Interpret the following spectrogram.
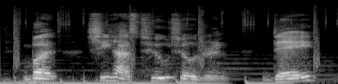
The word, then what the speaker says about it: Dei: Day, which is spelled out D EI, who's played by Sydney Park, and Brad, who's played by Greg Wayne.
